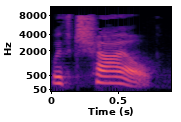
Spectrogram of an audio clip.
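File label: "with child", English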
